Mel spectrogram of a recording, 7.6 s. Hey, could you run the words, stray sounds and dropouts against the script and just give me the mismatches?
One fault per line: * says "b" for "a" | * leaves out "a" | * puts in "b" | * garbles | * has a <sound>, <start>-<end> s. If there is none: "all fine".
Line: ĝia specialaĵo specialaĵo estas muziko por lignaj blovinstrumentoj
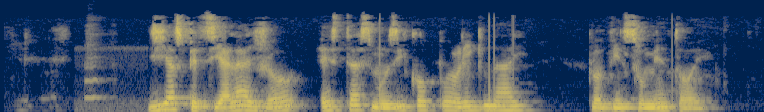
* has a laugh, 0.8-1.2 s
* leaves out "specialaĵo"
